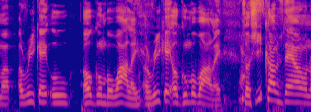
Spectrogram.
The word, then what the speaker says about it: Arike Ogunbowale: Arike Ogunbowale. Arike Ogunbowale.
